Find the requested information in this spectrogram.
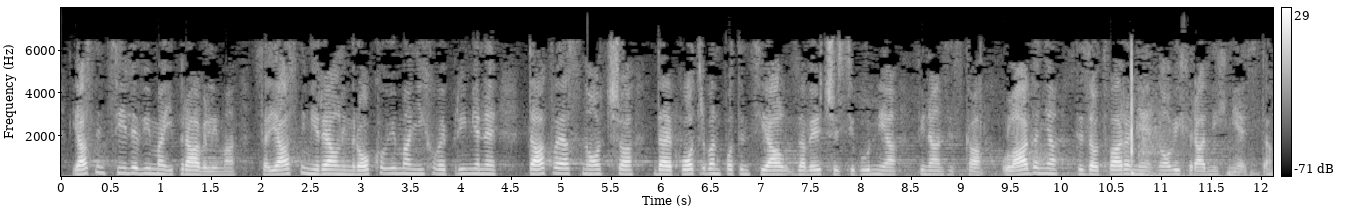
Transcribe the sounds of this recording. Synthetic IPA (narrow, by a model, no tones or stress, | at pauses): jasnimt̪siːʎe̞ʋimaipɾaʋilima | sajasnimiɾe̞alˠnimɾo̞ko̞ʋimaɲixo̞ʋe̞pɾimje̞ne̞ | t̪akʋajasno̞t͡ɕad̪aje̞po̞t̪ɾe̞banpo̞t̪e̞nt̪siaːlzaʋe̞t͡ɕaisiɡuɾnija | finant̪sijskaṵlˠaːɡaɲat̪e̞zaot̪ʋaːɾaɲe̞no̞ʋixɾaːd̪nixmje̞ːst̪a̰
